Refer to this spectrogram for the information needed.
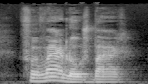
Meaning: negligible
- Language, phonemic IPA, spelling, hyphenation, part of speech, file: Dutch, /vərˈʋaːr.loːzˌbaːr/, verwaarloosbaar, ver‧waar‧loos‧baar, adjective, Nl-verwaarloosbaar.ogg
